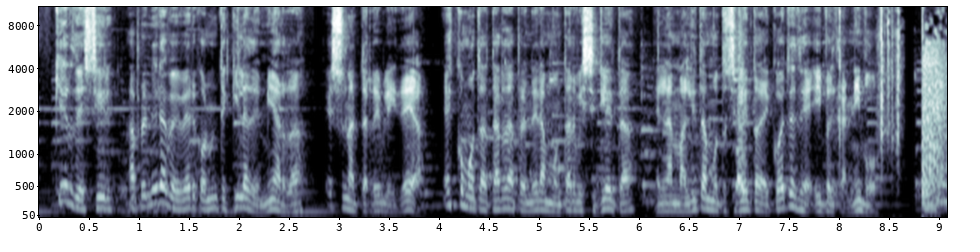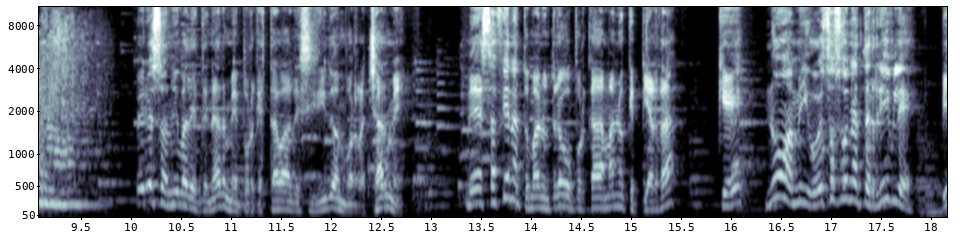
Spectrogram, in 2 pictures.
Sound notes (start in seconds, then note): 8.3 click - WHZZZZZZZZ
